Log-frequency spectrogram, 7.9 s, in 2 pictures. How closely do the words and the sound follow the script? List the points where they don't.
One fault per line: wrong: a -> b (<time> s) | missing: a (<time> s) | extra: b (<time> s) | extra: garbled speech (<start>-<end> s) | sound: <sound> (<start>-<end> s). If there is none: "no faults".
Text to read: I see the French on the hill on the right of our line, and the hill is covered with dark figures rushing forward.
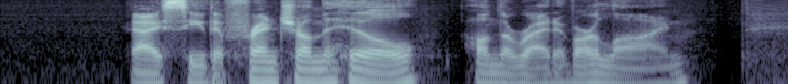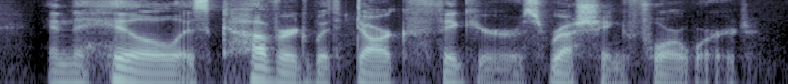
no faults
